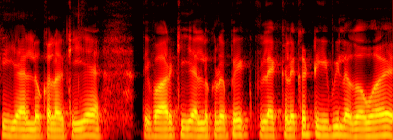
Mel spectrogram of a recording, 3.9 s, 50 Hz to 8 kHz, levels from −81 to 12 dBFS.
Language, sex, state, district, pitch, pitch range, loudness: Hindi, male, Bihar, West Champaran, 110 Hz, 110-120 Hz, -17 LUFS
